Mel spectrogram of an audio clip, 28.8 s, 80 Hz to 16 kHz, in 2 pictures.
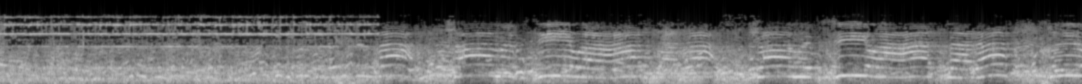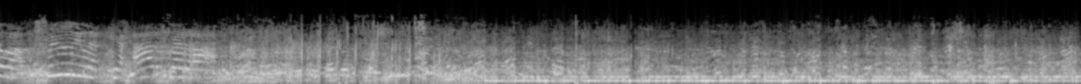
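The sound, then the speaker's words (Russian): A lively crowd of young schoolchildren and their parents chatter together in a school yard in Abkhazia at 9 a.m. on the first day of school, after the first bell, many overlapping voices filling the space, opening with a steady ringing tone and settling into a lower background hum near the end. “Она началась в школьном дворе в 9 утра после первого звонка и поздравления от руководства школы для малышей и их родителей”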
